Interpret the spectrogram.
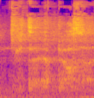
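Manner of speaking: hushed whisper, barely voiced. Real, not acted. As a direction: whisper so nobody hears. Searching an empty room quietly.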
